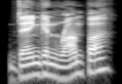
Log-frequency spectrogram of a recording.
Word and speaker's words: Danganronpa: Alyssa, Danganronpa S, Ultimate Summer Camp, PS4, PC, iOS, Android, July 21st. Did I pronounce that correctly? I usually say Danganronpa, but I've heard different pronunciations for this, so.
